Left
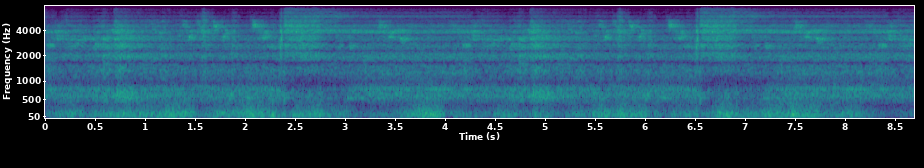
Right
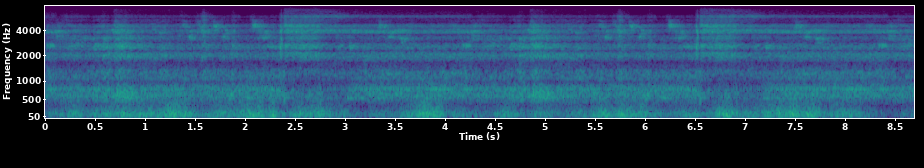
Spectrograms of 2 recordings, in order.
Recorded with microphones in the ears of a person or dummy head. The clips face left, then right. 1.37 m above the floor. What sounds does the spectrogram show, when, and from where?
0.0 s a vehicle: 10° left (ahead or behind)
